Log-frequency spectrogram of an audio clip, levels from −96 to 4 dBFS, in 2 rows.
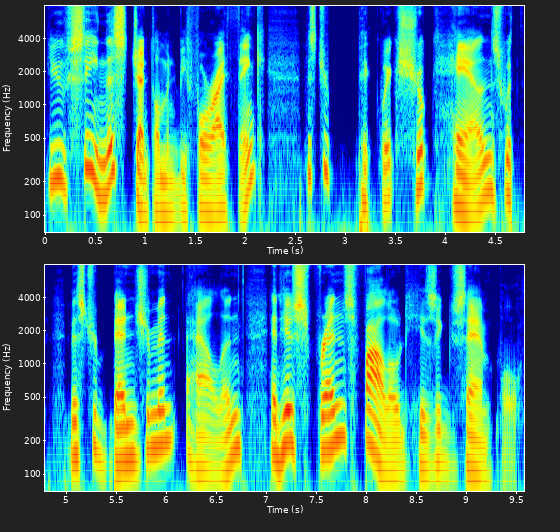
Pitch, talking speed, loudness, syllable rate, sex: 140 Hz, 130 wpm, -21 LUFS, 4.2 syllables/s, male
